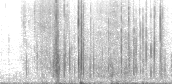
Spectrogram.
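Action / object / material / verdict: scrape / polyethylene air cushion packaging sheet / plastic / none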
